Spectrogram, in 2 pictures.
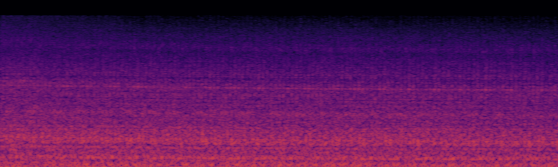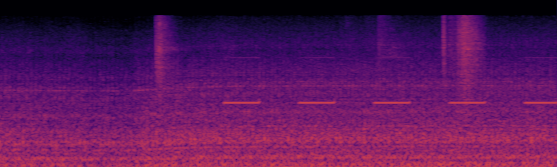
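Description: A truck engine idles with a deep, steady rumble.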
